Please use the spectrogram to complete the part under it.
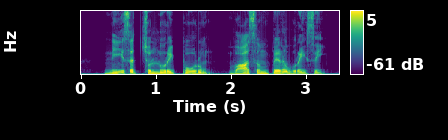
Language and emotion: Tamil, neutral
